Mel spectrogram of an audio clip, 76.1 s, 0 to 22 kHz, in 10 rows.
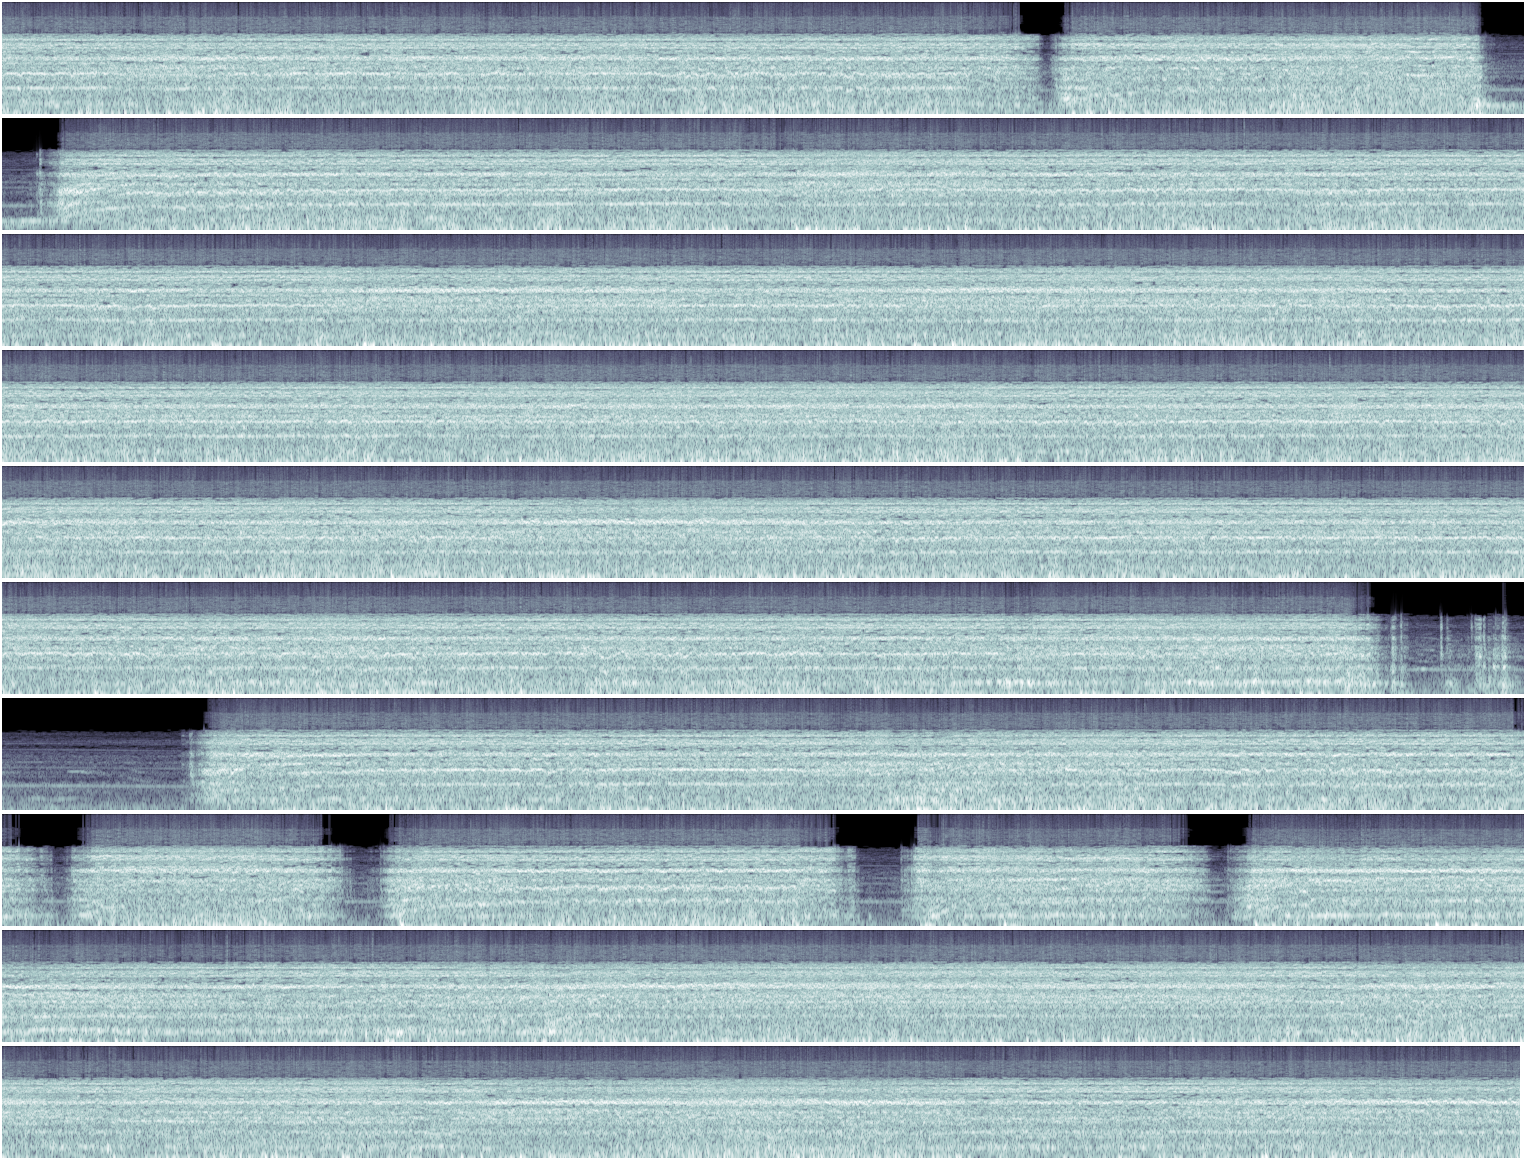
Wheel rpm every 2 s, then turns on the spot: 230, 230, 160, 160, 160, 220, 220, 230, 220, 230, 230, 230, 230, 230, 230, 230, 220, 230, 240, 240, 230, 230, 120, 70, 220, 220, 180, 110, 160, 120, 190, 210, 220, 230, 220, 210, 210, 220.
none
